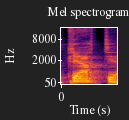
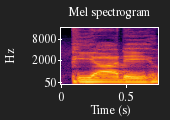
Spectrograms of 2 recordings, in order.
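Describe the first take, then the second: First: It is said with an Italian pronunciation. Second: It is said with an anglicized pronunciation. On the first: The speaker calls it right. "being able to actually say it correctly" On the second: The speaker calls it wrong. "Instead of saying Piatti"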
